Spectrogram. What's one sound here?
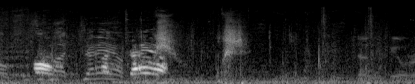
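A blaster gun fires in rapid bursts.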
